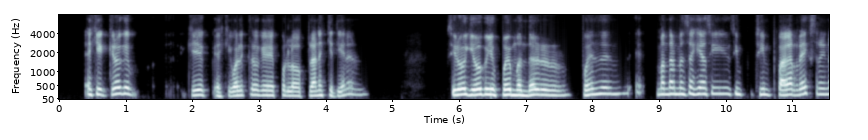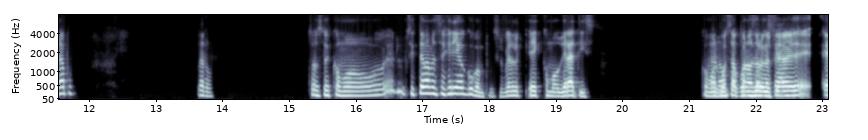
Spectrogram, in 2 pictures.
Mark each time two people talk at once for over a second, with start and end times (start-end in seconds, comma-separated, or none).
21.3-22.6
